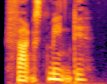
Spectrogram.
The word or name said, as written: fangstmængde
